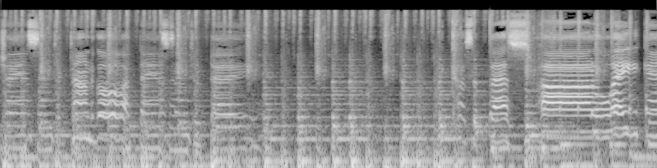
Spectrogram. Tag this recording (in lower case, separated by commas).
music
